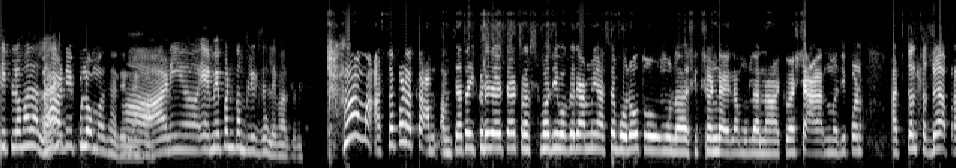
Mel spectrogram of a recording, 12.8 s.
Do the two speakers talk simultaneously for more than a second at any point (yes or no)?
no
